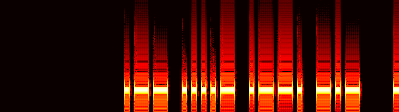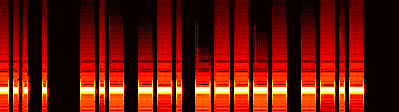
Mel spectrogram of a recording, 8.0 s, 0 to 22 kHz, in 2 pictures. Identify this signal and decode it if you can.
Morse code, heard as a keyed tone, about 25 wpm, 700 Hz. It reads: W4PK DE KG0Q
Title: USA Callsign DE Callsign - 4 Characters - 25wpm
